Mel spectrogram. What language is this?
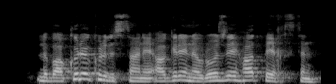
Kurdish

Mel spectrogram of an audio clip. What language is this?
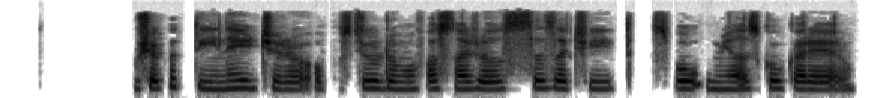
Czech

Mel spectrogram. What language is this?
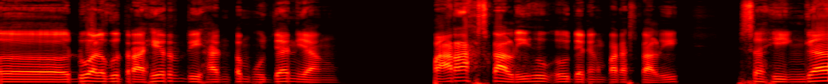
Indonesian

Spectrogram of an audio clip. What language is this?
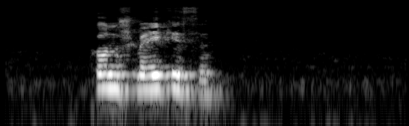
Turkish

